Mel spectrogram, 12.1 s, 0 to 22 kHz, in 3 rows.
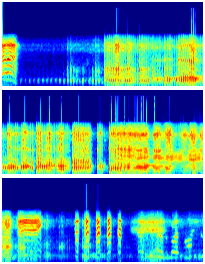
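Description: Honda NX350 Sahara trail bike's single-cylinder four-stroke engine revving hard for about six seconds as it climbs the muddy trail past the microphone, after a faint idle at the start.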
